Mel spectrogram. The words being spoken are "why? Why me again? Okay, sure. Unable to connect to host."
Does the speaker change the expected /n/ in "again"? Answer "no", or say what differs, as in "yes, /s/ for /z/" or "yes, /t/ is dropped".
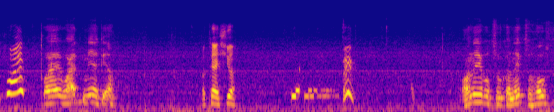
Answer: yes, /n/ is dropped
